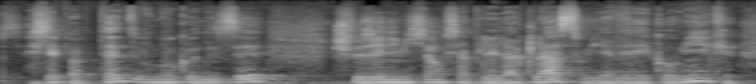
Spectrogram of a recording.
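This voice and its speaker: A man with a slight Marseille accent speaks at a fairly low pitch in a dark, mellow, somewhat breathy tone, with ordinary pitch variation. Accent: slight Marseille accent, toned down. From Marseille, southern France. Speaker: musical theatre singer and comedian. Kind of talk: interview.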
